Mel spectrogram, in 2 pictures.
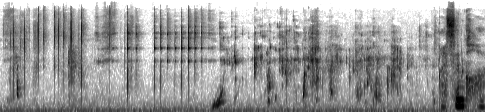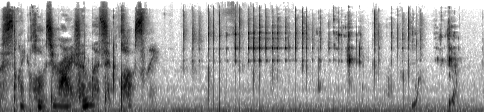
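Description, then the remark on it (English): Quiet handling of a glass Seedlip bottle: bursts of crisp taps and clinks, then a stretch of rubbing and sloshing, then more rapid tapping, with soft whispering in between. “Yeah, this is a bottle. This is a glass bottle.”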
